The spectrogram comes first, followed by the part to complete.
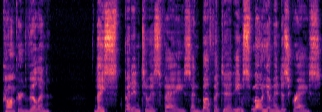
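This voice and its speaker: A person giving a dramatic reading of religious verse in a theatrical, deliberate, taunting manner with pointed pauses. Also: medium pitch, big pitch swings. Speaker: poetry reader.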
